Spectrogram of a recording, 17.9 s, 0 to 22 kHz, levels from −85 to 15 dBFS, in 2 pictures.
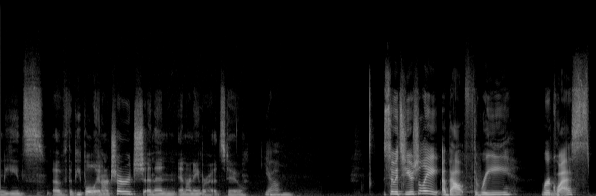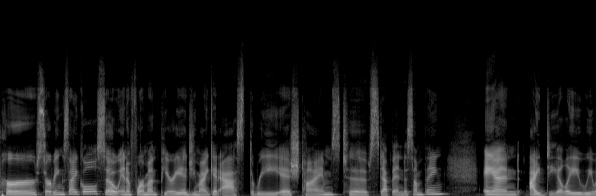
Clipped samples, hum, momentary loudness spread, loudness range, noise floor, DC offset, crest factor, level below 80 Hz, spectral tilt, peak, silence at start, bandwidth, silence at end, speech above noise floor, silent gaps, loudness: under 0.1%; none; 14 LU; 7 LU; -68 dBFS; under 0.1%; 24 dB; -50 dBFS; -3.5 dB/octave; -2 dBFS; 0 s; 15 kHz; 0 s; 43 dB; none; -25 LUFS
